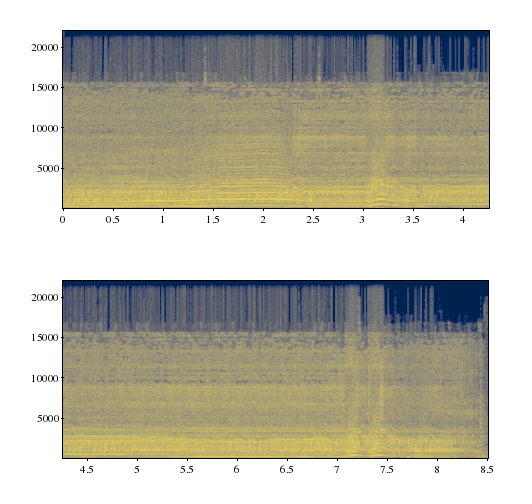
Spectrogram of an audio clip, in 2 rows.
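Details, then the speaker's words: 1959 Johnson 5.5 HP two-stroke outboard powerhead on a test motor, silencer removed, after low-speed (3/4 turn out) and high-speed mixture adjustment: high buzzing note holds steady and picks up with throttle blips, clean with no misfire. "I went all the way in on the low and came out 3/4 all the way in on the high came out a quarter and a half started and then adjusted from there run is perfect"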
